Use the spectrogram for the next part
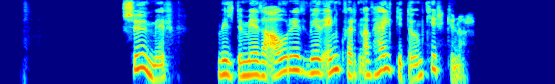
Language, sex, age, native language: Icelandic, female, 40-49, Icelandic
